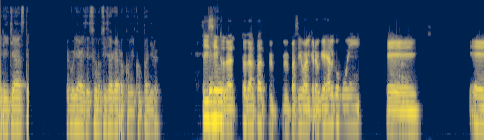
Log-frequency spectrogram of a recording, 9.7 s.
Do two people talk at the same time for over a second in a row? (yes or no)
no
